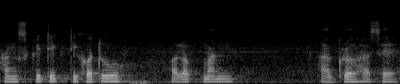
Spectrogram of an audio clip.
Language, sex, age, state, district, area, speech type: Assamese, male, 30-45, Assam, Sonitpur, rural, spontaneous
